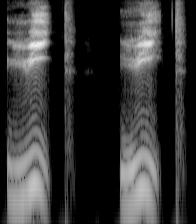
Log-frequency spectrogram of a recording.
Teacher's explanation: until you really learn to make that U sound, it's going to come out sounding like wheat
